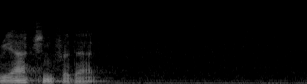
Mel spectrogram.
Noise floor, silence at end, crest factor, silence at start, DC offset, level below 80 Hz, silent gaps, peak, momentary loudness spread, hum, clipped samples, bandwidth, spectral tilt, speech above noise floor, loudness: -60 dBFS; 0 s; 20 dB; 0 s; under 0.1%; -56 dBFS; none; -20 dBFS; 23 LU; none; under 0.1%; 7.6 kHz; -5.5 dB/octave; 23 dB; -39 LUFS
